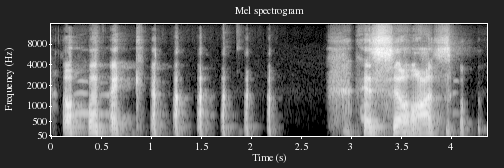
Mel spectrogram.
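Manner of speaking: slow, laughing disbelief. Real, not acted. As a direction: laugh through the words. Laughing at doxing attempt.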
